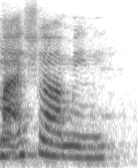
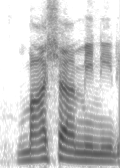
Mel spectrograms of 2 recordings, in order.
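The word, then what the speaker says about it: माशा आमिनी (مهسا امینی): कैसे आमिनी बोलेंगे, कैसे बोलेंगे उसको? – माशा आमिनी. – माशा अमीनी, राइट.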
